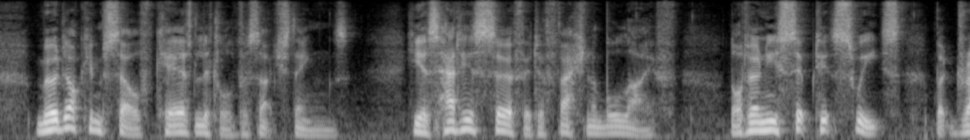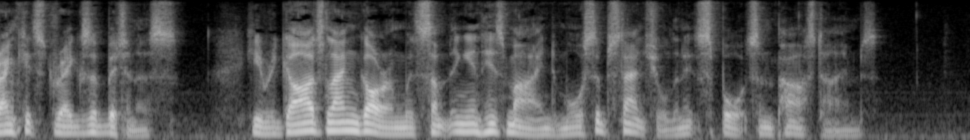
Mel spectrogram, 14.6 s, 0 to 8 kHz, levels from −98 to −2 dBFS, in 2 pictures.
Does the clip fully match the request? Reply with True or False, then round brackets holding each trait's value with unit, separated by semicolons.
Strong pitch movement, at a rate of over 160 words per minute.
True (6.0 semitones; 170 wpm)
